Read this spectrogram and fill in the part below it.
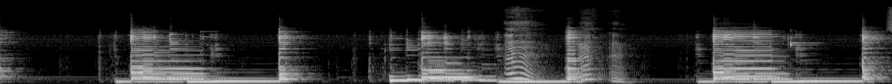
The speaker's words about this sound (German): Doesn't this guitar sound so good?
